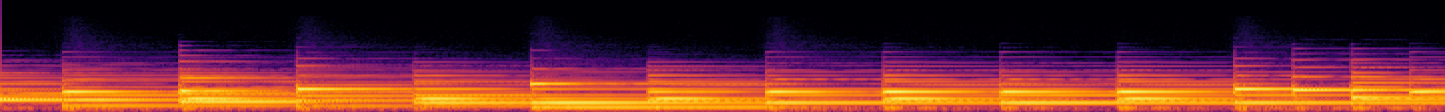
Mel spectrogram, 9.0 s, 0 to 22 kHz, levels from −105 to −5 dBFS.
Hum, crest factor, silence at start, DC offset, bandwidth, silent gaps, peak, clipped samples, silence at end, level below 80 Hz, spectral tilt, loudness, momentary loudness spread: none; 14 dB; 0 s; under 0.1%; 3.3 kHz; none; -2 dBFS; under 0.1%; 0 s; -52 dBFS; -13 dB/octave; -17 LUFS; 6 LU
